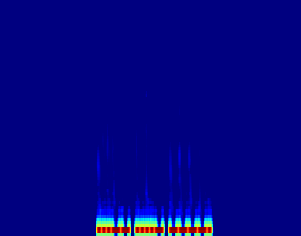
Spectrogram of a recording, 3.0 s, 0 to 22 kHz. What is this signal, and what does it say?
Morse code, heard as a keyed tone, about 50 wpm, 700 Hz. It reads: 349
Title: Numbers - 3-Digit 50wpm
